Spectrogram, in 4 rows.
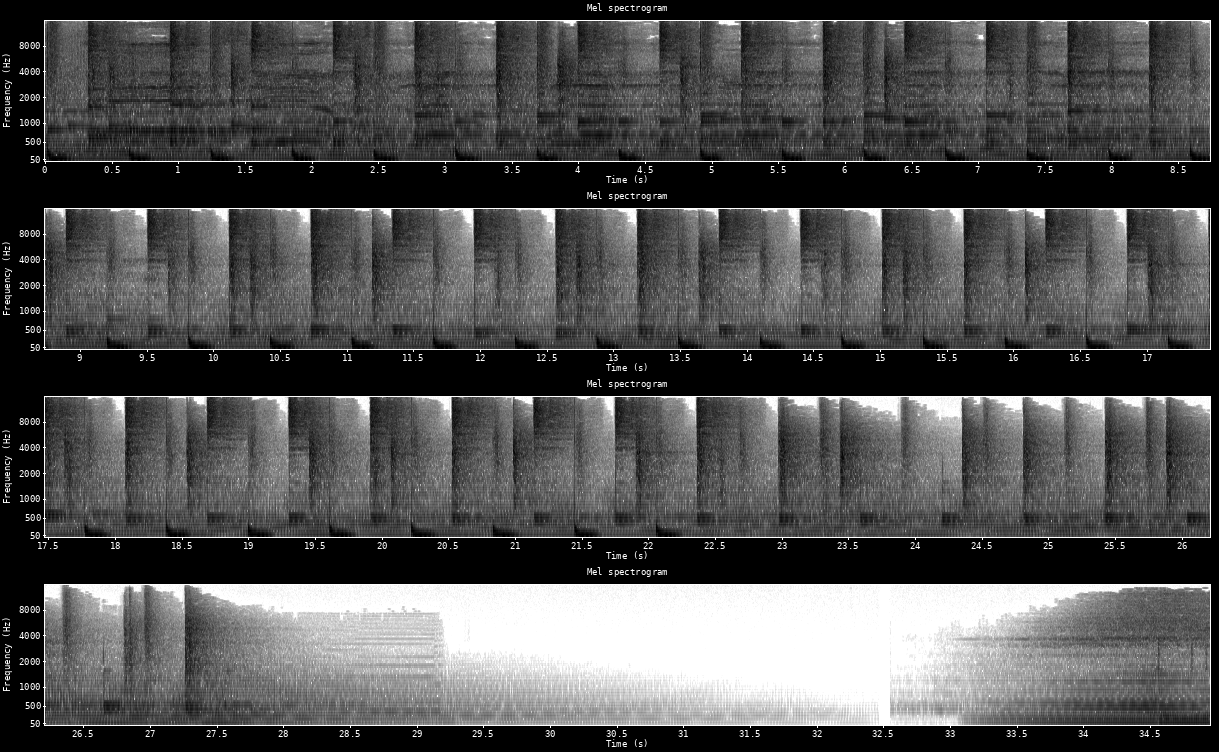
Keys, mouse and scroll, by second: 3.5-5.2 right drag, 8.1-9.4 ctrl+right drag, 10.6 ctrl+z, 12.0-14.8 right drag, 15.4-17.5 right drag, 18.2-20.3 drag, 21.3-22.5 right drag, 24.3-26.3 right drag, 27.7-31.9 right drag, 33.8-34.9 right drag.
